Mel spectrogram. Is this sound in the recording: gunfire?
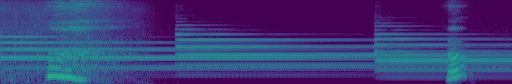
no

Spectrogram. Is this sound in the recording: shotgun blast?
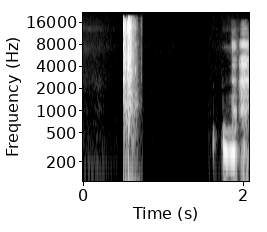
no

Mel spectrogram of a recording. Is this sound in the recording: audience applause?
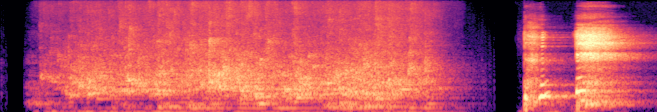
no

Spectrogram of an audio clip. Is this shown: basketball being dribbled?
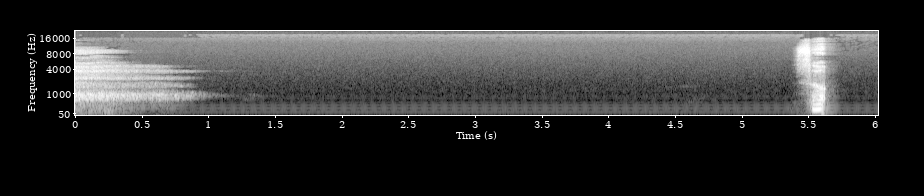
no

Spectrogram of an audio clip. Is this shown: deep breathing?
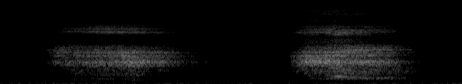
yes

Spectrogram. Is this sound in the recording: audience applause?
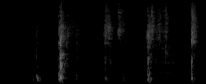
no

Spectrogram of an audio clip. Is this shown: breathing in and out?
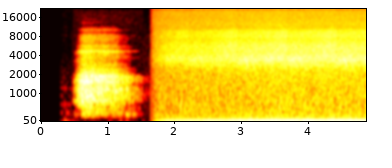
yes

